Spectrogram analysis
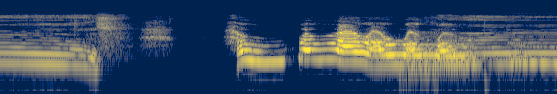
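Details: Boxer dog howling and 'talking' with its owner at home: long, wavering, tonal howls, first sliding downward, then after a short pause rising into drawn-out, bending notes that waver and break.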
